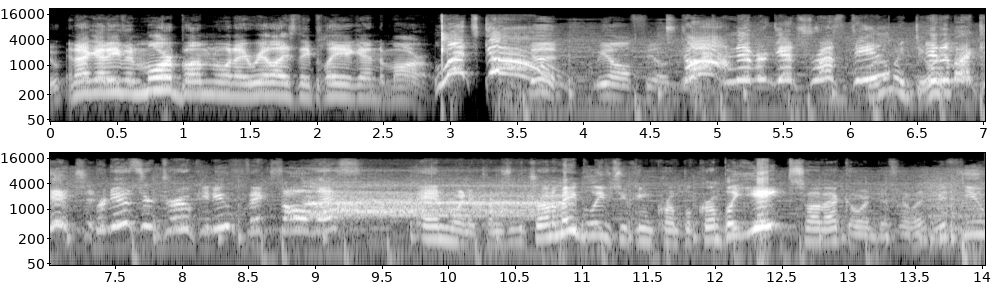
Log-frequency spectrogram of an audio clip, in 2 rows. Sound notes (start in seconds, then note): 8.8 screaming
